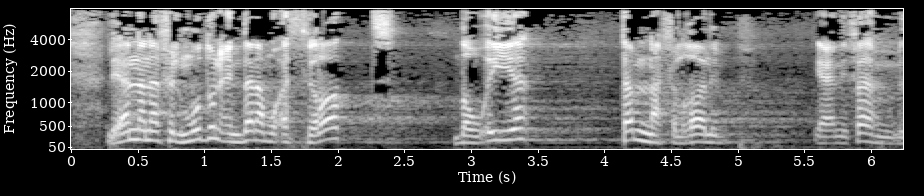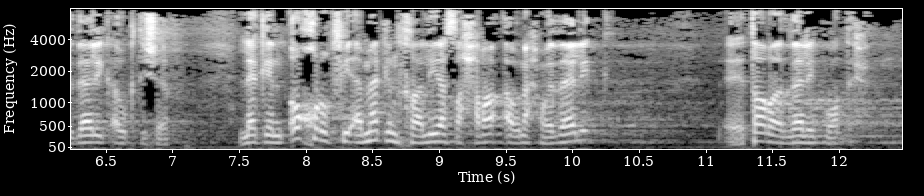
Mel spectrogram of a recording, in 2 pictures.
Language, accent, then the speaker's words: Arabic; Egypt; مسألة الاختلاف عندنا في مصر في وقت الفجر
